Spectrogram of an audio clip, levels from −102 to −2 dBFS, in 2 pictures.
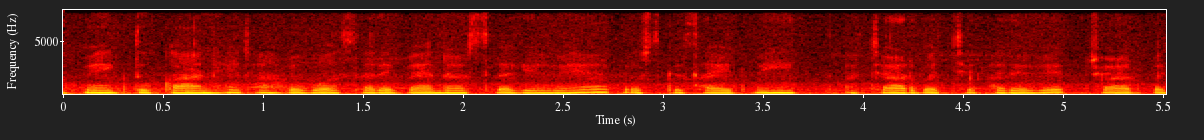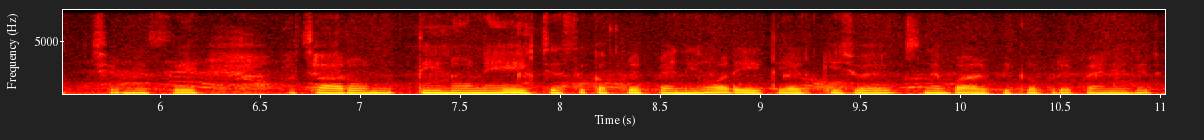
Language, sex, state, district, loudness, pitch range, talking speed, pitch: Hindi, female, Jharkhand, Sahebganj, -34 LUFS, 210-230 Hz, 245 wpm, 220 Hz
